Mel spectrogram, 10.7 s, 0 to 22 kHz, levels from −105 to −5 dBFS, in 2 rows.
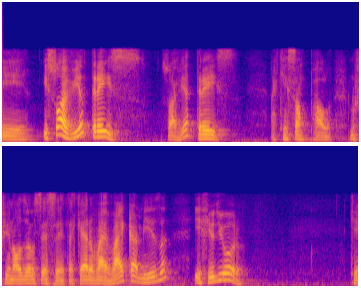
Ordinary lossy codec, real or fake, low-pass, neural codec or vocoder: Opus, 64 kbps; real; 5.4 kHz; none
